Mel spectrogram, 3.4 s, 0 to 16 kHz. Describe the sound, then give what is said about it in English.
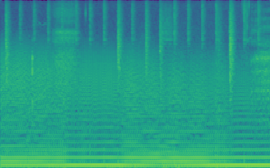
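An electric guitar played through a warm 808 overdrive pedal, thick sustained chords ringing loudly and continuously with a few fresh pick strikes along the way, no voices. “Let's get the 808 back.”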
